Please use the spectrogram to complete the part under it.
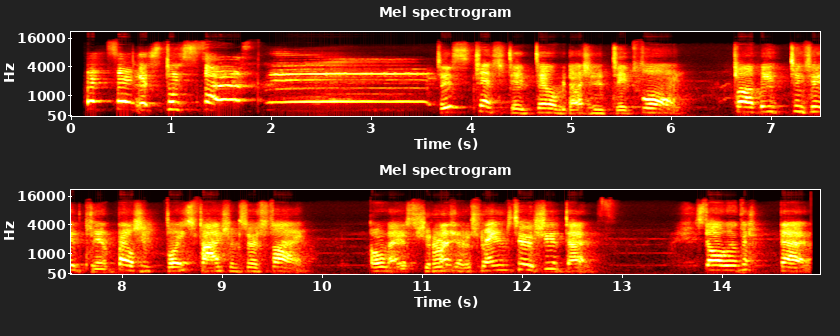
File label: a public it company meeti, awkward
